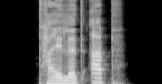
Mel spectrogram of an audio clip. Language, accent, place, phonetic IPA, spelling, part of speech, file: German, Germany, Berlin, [ˌtaɪ̯lət ˈap], teilet ab, verb, De-teilet ab.ogg
- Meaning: second-person plural subjunctive I of abteilen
